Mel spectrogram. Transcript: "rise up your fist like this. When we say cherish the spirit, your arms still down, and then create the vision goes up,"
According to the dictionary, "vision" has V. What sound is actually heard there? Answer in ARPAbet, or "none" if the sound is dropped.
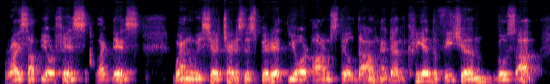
F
